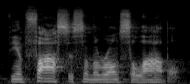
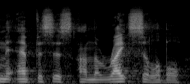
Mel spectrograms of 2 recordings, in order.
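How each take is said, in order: First: "emphasis" and "syllable" stressed on their second syllables, em-PHA-sis, syl-LA-ble; wrong-syllable stress. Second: Said in the usual way. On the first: Shown as a demonstration. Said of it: "putting the emphasis on the wrong syllable". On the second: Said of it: "putting the emphasis on the right syllable".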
